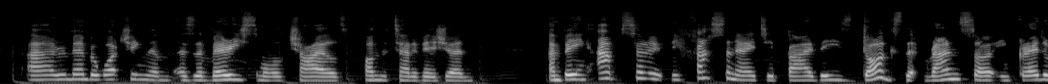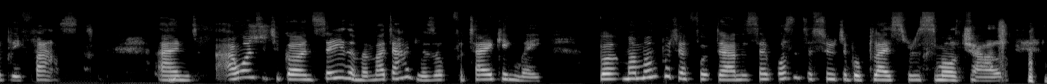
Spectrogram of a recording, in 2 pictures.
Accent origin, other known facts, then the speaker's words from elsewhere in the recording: South Africa; Well, I'm from South Africa. I wasn't born in South Africa, but I lived in South Africa for a long time, 35 years.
